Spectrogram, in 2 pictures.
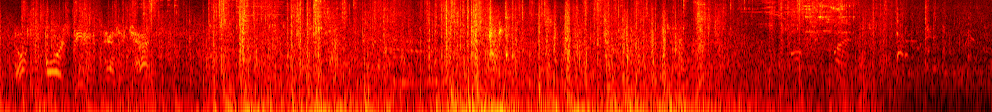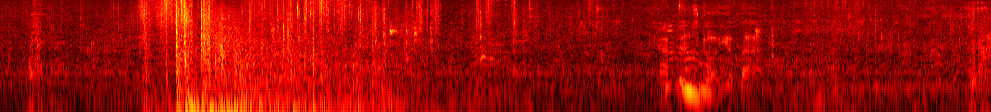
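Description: A young woman talks into a microphone with animation.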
